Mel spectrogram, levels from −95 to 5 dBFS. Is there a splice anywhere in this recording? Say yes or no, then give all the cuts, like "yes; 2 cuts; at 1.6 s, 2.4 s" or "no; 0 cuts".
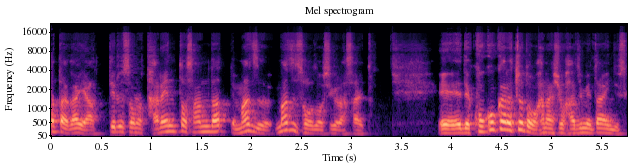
no; 0 cuts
